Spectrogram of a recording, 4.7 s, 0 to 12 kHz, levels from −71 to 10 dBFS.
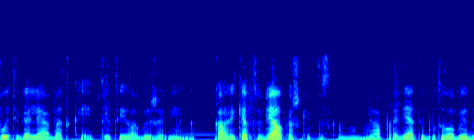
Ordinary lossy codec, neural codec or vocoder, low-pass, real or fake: AAC, 32 kbps; none; 7.2 kHz; real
